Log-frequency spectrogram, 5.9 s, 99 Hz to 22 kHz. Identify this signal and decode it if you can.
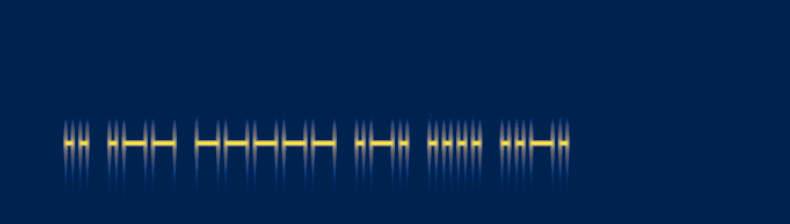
Morse code, heard as a keyed tone, about 22 wpm, 700 Hz. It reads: IW0RHF
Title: DXCC-100 Call Signs - 6 Characters - Repeated 3x - 22wpm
